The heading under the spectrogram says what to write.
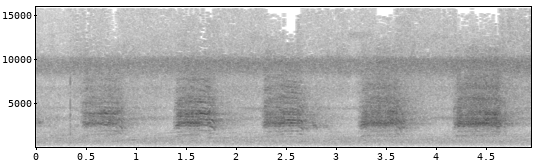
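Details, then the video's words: Cockatoos in aerial display over Sungei Ulu Pandan, Singapore, 7.43am on 13 January 2022: five harsh, raspy screeches, each about a third of a second, repeated roughly once a second with steady spacing over faint background hiss. "Cockatoos "Aerial Display""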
